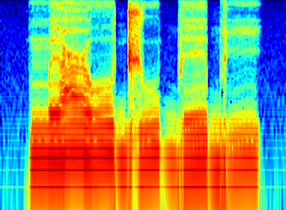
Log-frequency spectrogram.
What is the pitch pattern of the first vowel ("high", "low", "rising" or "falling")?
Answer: rising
